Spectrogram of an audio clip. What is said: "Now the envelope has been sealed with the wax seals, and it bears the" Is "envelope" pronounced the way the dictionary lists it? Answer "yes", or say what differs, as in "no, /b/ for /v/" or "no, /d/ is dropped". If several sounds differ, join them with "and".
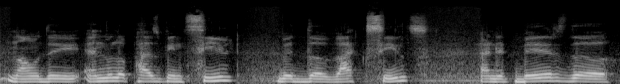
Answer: yes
